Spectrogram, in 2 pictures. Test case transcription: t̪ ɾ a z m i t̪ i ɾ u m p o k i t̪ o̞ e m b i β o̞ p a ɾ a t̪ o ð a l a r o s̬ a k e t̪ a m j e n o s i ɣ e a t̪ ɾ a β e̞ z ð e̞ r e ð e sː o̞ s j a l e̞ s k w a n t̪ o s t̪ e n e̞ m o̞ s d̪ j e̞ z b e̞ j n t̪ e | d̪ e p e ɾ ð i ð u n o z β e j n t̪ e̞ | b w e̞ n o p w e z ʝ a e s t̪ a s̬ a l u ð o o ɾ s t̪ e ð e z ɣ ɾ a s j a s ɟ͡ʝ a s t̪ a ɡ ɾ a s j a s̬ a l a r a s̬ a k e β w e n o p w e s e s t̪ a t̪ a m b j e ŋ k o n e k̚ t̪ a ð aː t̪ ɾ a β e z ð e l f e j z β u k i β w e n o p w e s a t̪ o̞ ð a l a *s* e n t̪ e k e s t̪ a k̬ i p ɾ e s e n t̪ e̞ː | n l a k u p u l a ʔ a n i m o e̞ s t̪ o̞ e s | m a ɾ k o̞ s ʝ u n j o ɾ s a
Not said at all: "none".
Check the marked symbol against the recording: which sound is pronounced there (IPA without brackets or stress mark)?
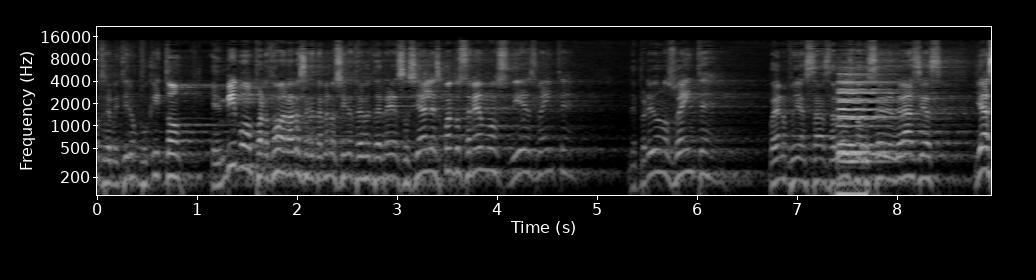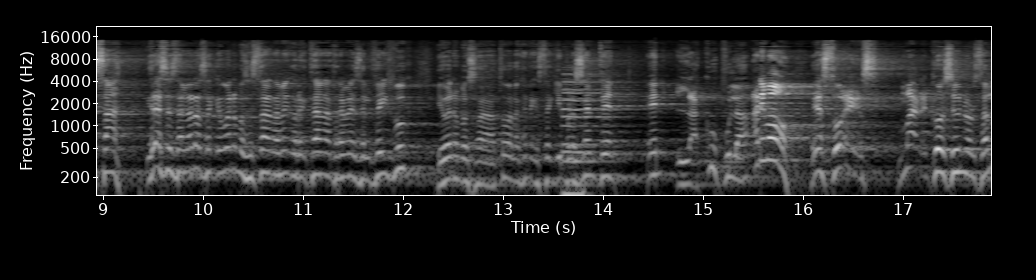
x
